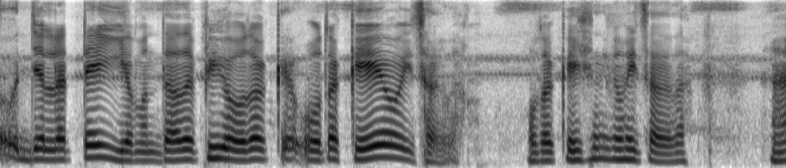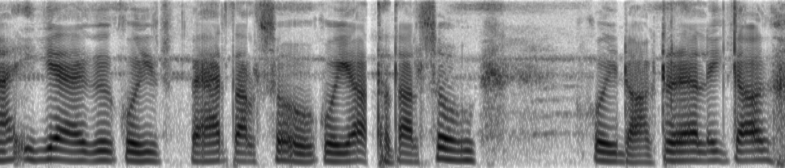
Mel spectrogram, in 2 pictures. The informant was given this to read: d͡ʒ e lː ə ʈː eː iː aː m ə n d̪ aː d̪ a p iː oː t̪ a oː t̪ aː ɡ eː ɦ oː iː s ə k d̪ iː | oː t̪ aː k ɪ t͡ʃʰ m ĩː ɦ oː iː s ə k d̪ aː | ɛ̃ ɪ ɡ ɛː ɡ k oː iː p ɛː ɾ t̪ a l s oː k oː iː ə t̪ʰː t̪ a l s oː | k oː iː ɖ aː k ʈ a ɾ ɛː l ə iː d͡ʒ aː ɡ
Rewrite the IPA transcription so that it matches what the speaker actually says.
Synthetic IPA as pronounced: d͡ʒ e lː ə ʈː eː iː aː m ə n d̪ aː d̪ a p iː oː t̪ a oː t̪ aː k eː ɦ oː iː s ə k d̪ aː | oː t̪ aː k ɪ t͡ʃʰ n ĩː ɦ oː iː s ə k d̪ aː | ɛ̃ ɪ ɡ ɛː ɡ k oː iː p ɛː ɾ t̪ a l s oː k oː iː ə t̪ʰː t̪ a l s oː | k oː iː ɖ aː k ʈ ə ɾ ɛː l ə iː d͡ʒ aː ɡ

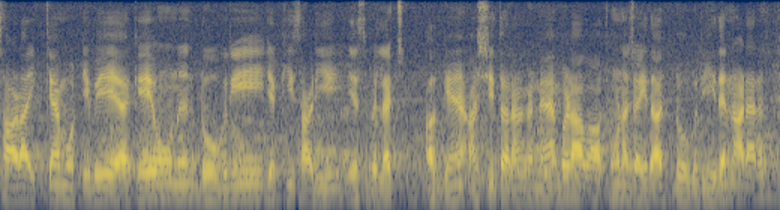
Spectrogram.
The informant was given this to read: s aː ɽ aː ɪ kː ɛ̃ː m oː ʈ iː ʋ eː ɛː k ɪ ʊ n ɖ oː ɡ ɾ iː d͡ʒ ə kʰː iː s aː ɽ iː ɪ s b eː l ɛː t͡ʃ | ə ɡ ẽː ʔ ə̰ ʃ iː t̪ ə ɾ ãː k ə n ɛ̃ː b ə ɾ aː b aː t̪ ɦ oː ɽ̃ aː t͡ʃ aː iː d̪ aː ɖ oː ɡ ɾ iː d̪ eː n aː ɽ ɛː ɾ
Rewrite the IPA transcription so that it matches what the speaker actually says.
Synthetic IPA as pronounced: s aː ɽ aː ɪ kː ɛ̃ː m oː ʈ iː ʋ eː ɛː k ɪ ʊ n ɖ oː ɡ ɾ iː d͡ʒ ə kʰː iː s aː ɽ iː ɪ s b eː l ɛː t͡ʃ | ə ɡ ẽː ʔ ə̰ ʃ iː t̪ ə ɾ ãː k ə n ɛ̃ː b ə ɽ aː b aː t̪ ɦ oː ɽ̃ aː t͡ʃ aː iː d̪ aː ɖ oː ɡ ɾ iː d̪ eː n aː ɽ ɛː ɾ

